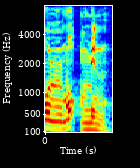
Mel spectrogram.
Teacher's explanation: المؤمن میں حمزہ مجزوم کو جھٹکے سے پڑھنا ہے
